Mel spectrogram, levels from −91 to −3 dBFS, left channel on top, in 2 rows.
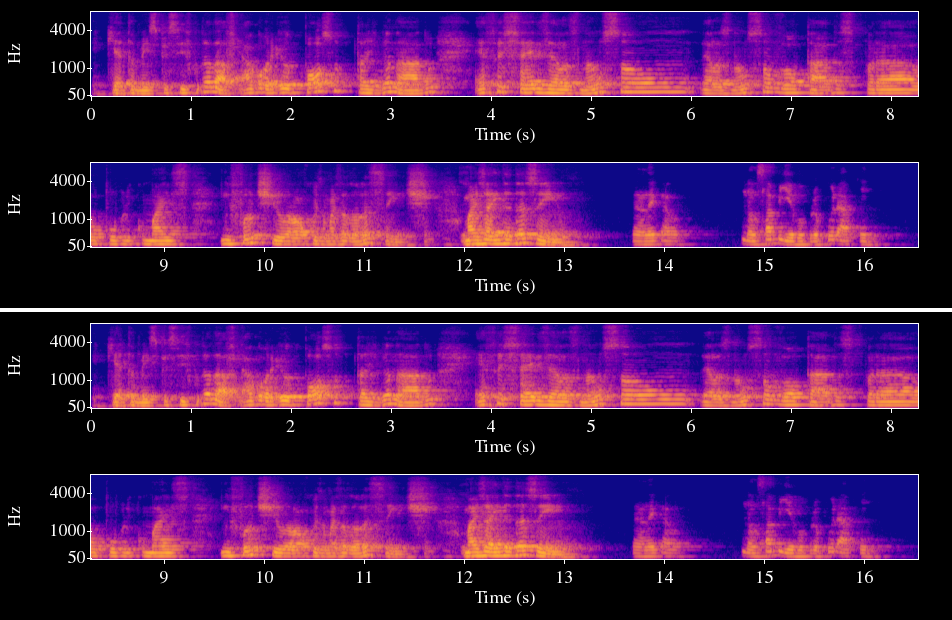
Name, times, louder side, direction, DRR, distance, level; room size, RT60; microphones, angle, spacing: voice 1, 0.0-13.1, right 1 dB, 20° left, 2.6 m, -25 dB
voice 2, 13.7-14.2 14.8-16.1, left 3 dB, 65° left, 0.9 m, -30 dB
24.5 x 8.3 x 3.9 m
head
